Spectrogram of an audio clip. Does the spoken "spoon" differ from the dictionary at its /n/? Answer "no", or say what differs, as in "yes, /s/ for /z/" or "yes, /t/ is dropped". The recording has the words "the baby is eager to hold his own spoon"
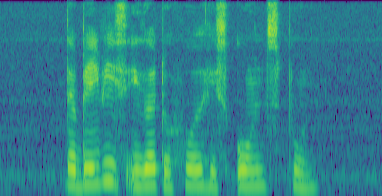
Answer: no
